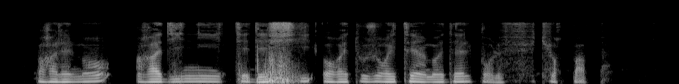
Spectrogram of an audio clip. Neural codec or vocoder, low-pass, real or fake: none; 7.2 kHz; real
